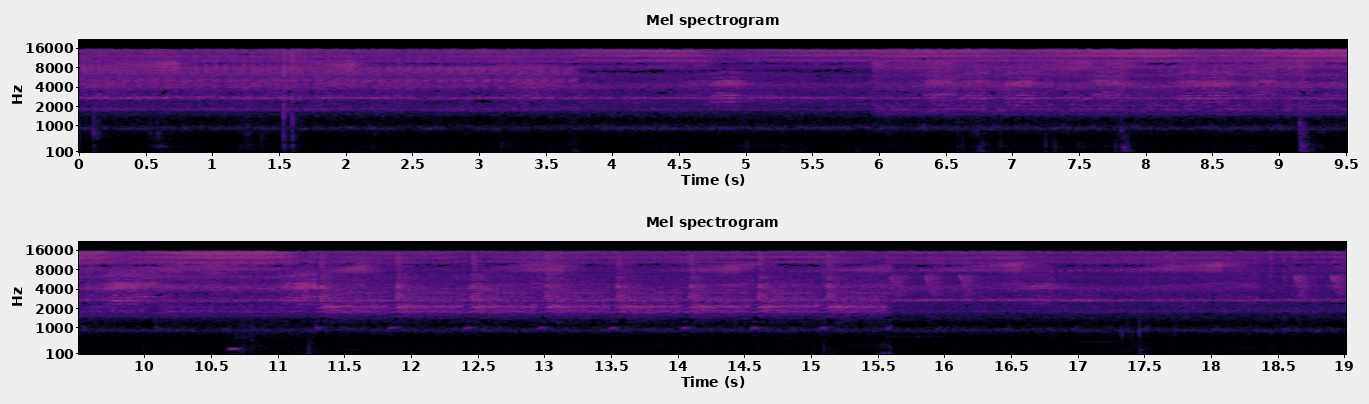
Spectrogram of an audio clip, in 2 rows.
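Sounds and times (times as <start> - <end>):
insects hissing: 0.0 - 19.0
footsteps snapping and rustling: 6.6 - 8.0.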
